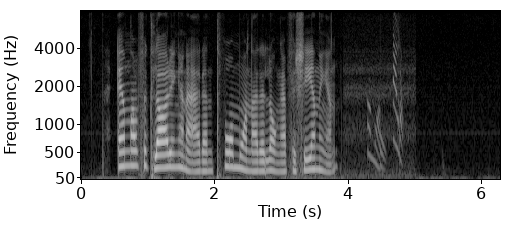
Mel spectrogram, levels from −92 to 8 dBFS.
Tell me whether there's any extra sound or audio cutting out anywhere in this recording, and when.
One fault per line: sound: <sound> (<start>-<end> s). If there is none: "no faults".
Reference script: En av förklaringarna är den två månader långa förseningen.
sound: chirp (4.3-4.8 s)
